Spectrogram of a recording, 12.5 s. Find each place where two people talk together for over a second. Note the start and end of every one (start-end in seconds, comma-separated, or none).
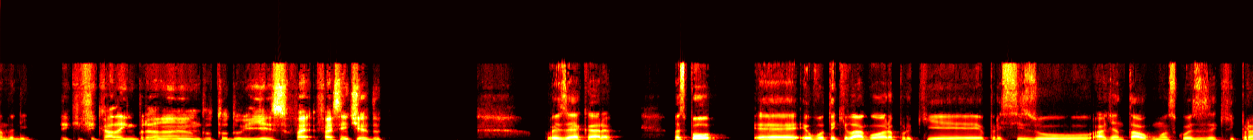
none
